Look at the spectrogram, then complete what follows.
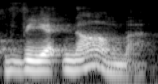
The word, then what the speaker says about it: Vietnam: 音在后面我们要读 Vietnam, 很奇怪对不对 ?NAM, 我们要读 NAM 的声音 ,NAM 的声音。OK, so Vietnam, Vietnam, OK?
